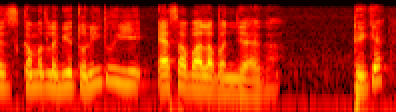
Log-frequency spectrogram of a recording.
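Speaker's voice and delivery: usual speaking voice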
